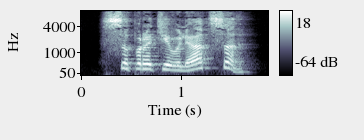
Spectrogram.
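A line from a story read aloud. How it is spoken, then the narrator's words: Skeptical snort. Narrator (Russian): она хмыкнула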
